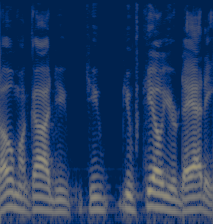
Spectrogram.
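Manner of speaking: normal talking voice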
